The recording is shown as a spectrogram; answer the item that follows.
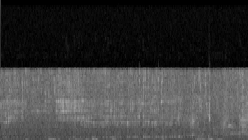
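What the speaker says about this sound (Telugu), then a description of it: "పశువుల మూత్రం పోసుకోవాలి." Cattle urine pours steadily into a pot holding cattle dung, a continuous liquid splash and trickle with soft low thuds, close to the microphone.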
